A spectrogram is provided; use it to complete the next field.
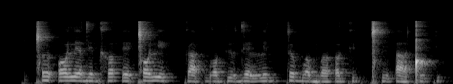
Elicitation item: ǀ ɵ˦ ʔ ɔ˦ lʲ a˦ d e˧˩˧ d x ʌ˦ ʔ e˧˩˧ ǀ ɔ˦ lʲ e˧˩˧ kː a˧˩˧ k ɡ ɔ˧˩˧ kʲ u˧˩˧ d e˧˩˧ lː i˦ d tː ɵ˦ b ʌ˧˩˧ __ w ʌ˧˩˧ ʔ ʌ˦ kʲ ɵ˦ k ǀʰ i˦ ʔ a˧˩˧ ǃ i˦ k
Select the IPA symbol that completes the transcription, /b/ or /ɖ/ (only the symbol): b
